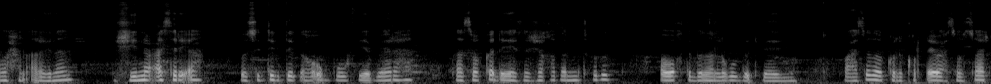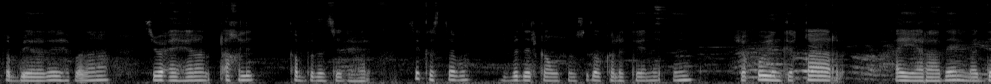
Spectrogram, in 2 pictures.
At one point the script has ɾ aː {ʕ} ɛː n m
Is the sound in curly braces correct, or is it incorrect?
incorrect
